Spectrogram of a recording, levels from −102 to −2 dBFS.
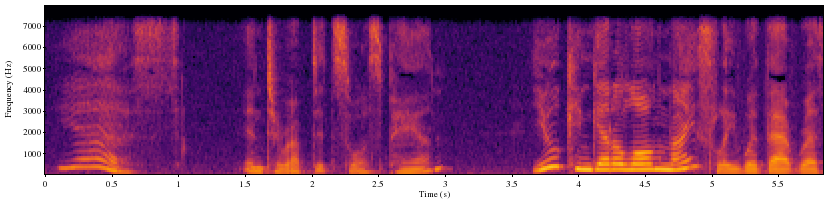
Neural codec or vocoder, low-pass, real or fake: none; 7.2 kHz; real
